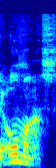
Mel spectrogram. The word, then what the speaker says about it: Omos: It's spelled like Amos, but when they don't say Amos. When AJ Styles says it, they say Omos.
